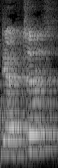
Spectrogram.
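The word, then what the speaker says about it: debtors: आप ध्यान रखेंगे यहाँ पे बी साइलेंट है, इट्स नॉट डेटर्स, इट्स डेटर्स। डेटर्स बोलेंगे आप इसको।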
